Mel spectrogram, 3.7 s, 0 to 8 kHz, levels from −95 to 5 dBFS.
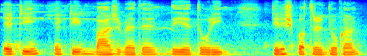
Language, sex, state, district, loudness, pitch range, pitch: Bengali, male, Tripura, West Tripura, -17 LUFS, 115-130 Hz, 120 Hz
